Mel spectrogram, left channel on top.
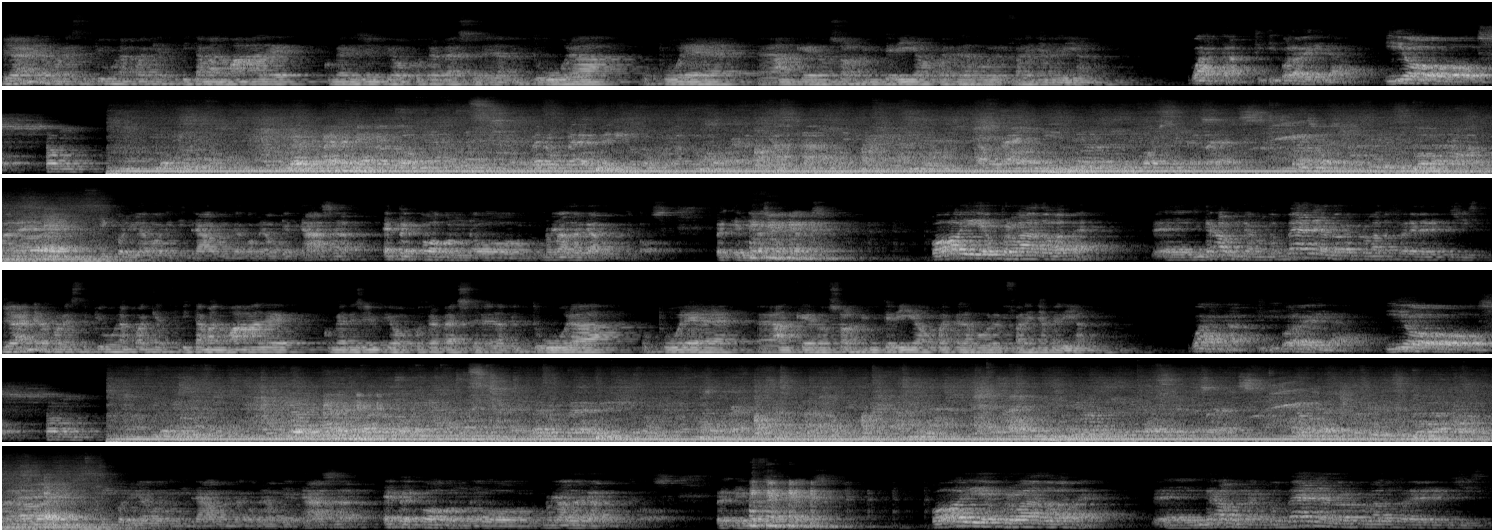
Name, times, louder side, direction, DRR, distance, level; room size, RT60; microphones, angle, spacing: voice 1, 0.0-2.9 3.2-10.9 18.1-18.9 37.3-38.1, right 1 dB, 45° right, -3 dB, 3.3 m, -26 dB
voice 2, 11.9-13.5 13.8-15.7 16.0-17.2 17.8-19.1 19.3-30.5 30.8-33.3 33.6-35.9 36.2-37.8 39.1-40.7 41.3-44.5, left 1 dB, 85° left, -3 dB, 6.5 m, -28 dB
Conversation, 15.9-30.8, right 1 dB, 30° right, 6.0 m, -22 dB
19.0 x 17.0 x 3.5 m, 1.2 s
head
